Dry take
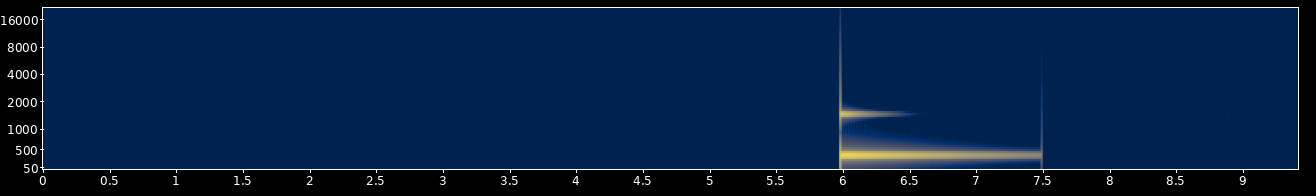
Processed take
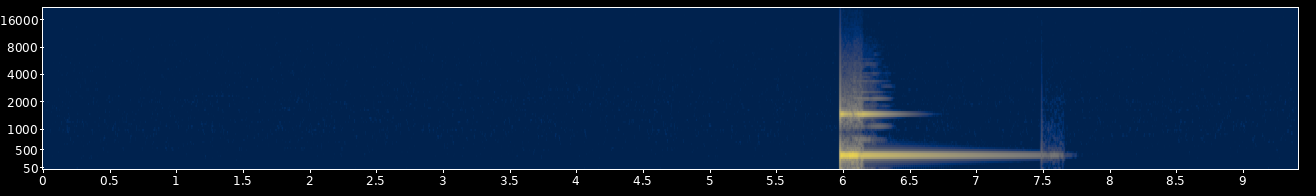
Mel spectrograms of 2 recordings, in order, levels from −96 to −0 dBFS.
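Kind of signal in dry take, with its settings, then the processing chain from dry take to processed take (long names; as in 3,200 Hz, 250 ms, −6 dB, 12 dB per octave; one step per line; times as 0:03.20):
inharmonic partials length 1.51 s, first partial 363 Hz, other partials 1,480 Hz, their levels −7 dB, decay 2.41 s, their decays 0.45 s, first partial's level −6 dB
parametric band 97 Hz −9.5 dB 2.6 octaves
far-end echo of a speakerphone 100 ms, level −23 dB
reverb whose tail is shaped and stops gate 180 ms flat, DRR 1 dB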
